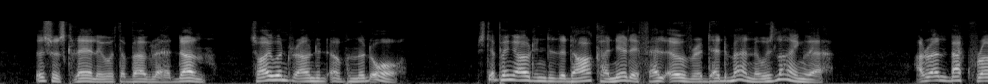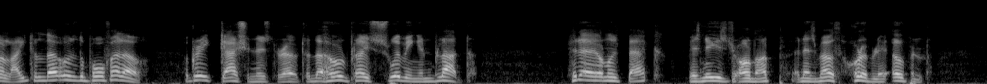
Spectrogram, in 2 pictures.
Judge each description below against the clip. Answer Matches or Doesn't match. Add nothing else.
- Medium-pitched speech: Matches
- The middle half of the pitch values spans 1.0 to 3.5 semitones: Doesn't match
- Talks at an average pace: Doesn't match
